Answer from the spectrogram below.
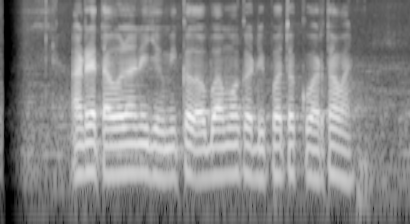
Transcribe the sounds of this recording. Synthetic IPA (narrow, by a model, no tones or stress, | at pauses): ʔandɾɛt̪aulanid͡ʒɨŋmikɔlobamakɨdipɔt̪ɔkːuwart̪awan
